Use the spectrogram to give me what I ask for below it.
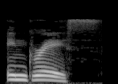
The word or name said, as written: engres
